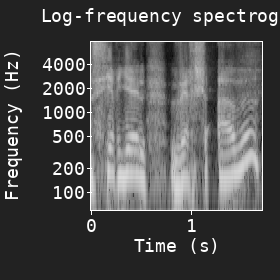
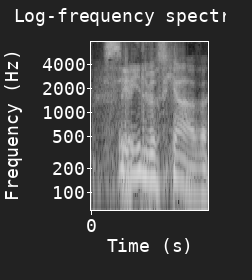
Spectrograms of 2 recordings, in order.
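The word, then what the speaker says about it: Cyriel Verschaeve: ancien prêtre qui s'appelle alors je je le prononcer de façon un peu à la française he Cyriel verchave cyil verave voilà c'est ça qui est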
